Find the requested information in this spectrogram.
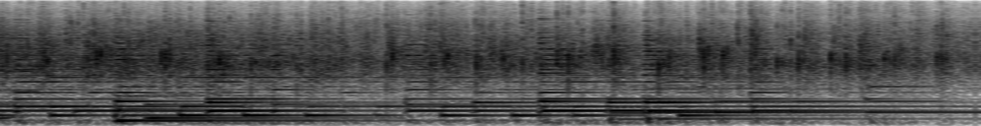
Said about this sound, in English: Clap your hands like God's awesome. Come on, keep on clapping like He's awesome. Come on and clap your hands, all you people.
